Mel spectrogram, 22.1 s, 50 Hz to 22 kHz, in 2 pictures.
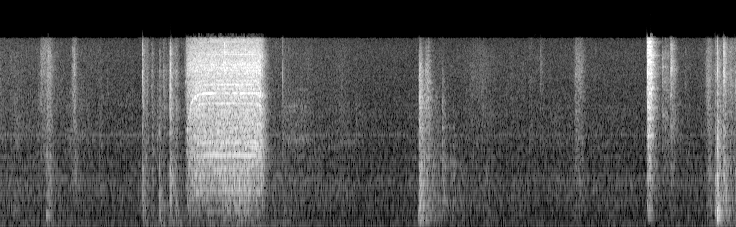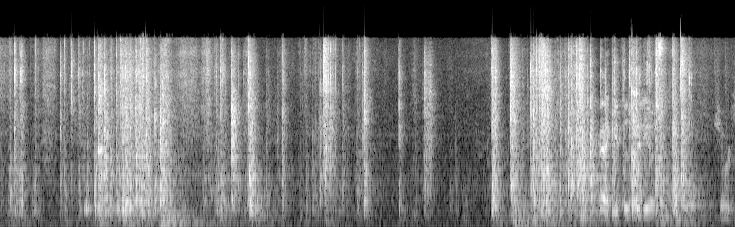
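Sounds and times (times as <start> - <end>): machine parts knocking and rattling: 10.8 - 16.6, 18.4 - 21.6.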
